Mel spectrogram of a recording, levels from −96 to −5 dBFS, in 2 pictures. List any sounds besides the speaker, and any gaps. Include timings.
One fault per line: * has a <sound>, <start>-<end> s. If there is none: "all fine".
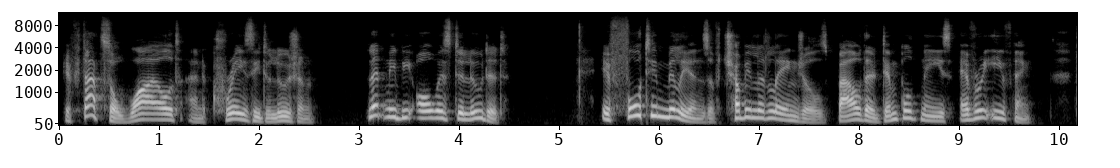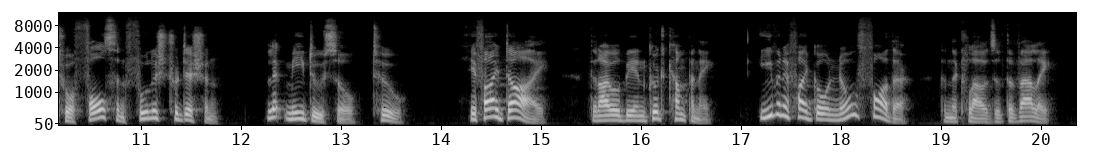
all fine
